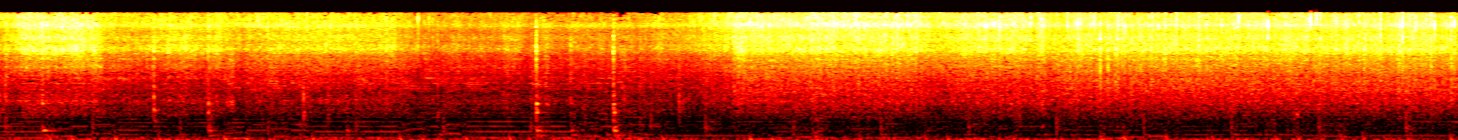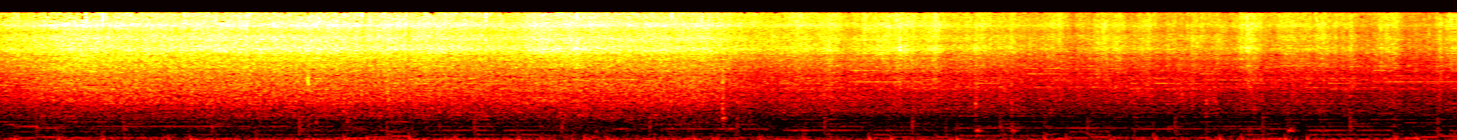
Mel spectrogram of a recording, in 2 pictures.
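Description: Food sizzling in a non-stick frying pan while it is stirred and tossed with tongs, first chopped mushrooms and garlic, then spaghetti. The sizzle grows louder about seven seconds in and is loudest through the middle.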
